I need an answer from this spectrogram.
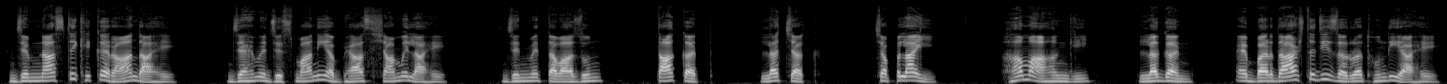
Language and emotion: Sindhi, neutral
